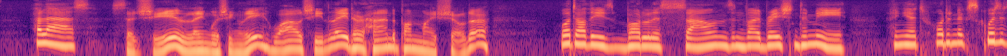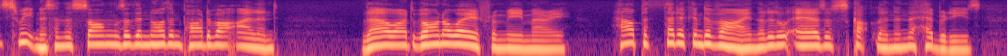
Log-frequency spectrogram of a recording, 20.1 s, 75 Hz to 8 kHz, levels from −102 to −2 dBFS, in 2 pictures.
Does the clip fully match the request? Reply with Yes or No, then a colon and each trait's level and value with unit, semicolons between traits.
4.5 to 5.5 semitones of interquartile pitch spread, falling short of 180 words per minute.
Yes: average, 5.0 semitones; average, 165 wpm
